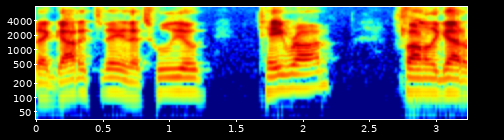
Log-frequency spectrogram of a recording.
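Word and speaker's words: Julio Teherán: get on to somebody who I do struggle pronouncing his name but I got it today that's Julio tehrad finally got it right after hey Aaron a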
